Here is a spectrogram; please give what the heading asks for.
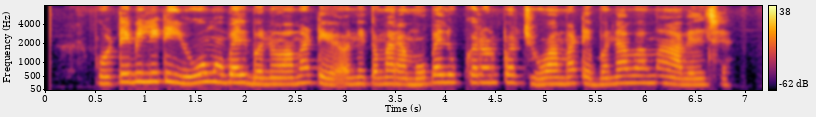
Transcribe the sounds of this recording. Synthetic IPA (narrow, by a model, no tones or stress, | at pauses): pɔʈebiliʈijuomobailbənʋamaʈeə̰net̪əmaɾamobailup̚kəɾəɳpəɾd͡ʒoʋamaʈebənaʋːamãaʋelt͡ʃʰe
